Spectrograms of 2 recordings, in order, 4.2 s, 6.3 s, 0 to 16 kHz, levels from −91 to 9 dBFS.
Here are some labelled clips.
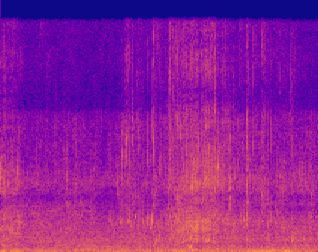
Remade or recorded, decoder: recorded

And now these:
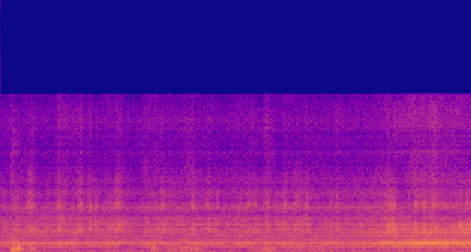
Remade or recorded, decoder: remade, vocoder, WaveNeXt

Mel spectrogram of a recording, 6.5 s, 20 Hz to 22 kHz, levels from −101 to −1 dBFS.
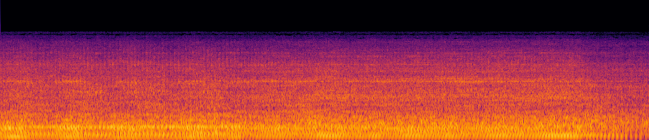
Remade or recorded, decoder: recorded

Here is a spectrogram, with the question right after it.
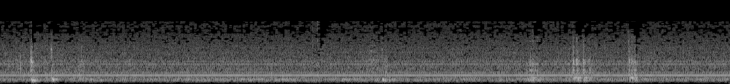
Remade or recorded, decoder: recorded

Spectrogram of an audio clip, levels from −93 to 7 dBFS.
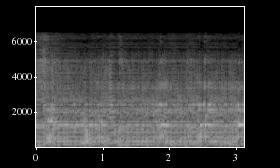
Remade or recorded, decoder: remade, vocoder, HiFi-GAN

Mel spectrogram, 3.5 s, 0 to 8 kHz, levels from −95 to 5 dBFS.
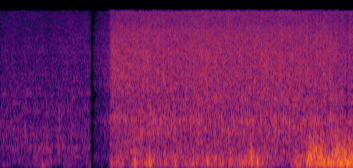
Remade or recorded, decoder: remade, autoencoder, DAC-VAE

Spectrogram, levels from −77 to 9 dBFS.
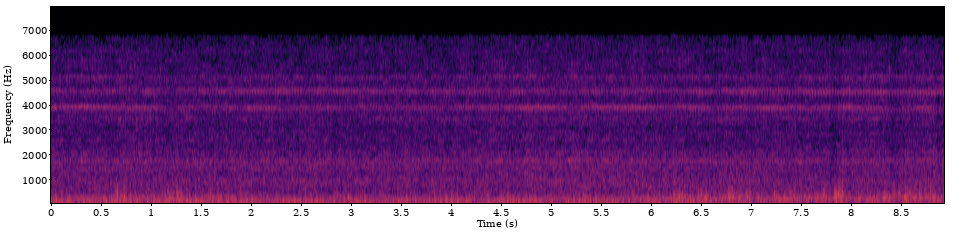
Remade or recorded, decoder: recorded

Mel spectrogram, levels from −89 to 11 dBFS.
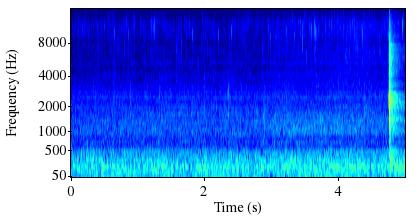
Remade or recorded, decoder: remade, vocoder, Vocos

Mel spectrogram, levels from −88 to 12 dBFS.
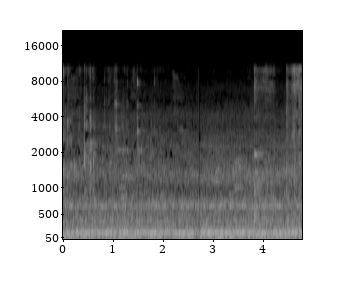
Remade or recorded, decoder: recorded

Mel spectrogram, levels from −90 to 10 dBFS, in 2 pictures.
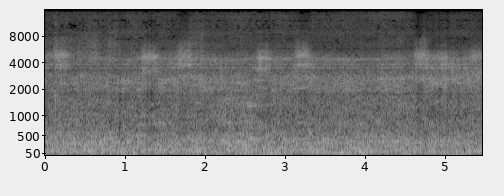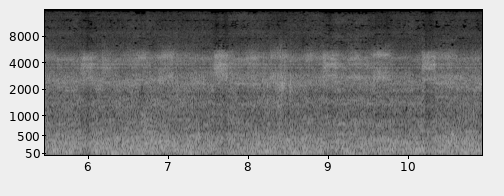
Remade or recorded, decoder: remade, codec, SNAC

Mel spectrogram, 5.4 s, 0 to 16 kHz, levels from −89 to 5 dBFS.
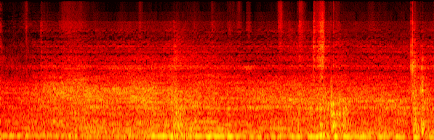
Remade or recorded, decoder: remade, codec, SNAC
